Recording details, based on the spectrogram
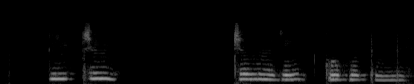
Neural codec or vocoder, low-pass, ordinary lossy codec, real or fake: codec, 16 kHz, 1 kbps, FreqCodec, smaller model; 7.2 kHz; AAC, 24 kbps; fake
